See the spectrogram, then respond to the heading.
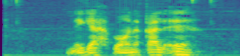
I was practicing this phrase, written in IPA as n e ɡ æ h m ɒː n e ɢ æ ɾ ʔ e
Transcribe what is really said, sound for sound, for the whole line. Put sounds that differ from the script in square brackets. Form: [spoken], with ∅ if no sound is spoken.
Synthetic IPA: n e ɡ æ h [b] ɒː n e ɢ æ [l] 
